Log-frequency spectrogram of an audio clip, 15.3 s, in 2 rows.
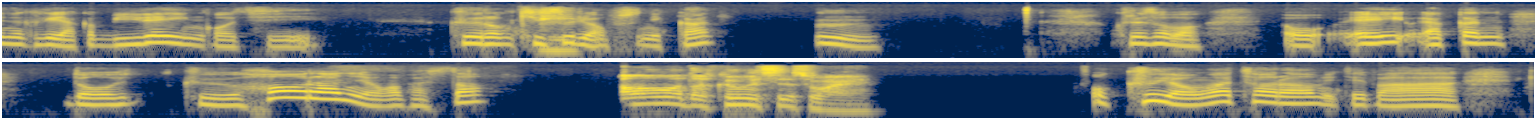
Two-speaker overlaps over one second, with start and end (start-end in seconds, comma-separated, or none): none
